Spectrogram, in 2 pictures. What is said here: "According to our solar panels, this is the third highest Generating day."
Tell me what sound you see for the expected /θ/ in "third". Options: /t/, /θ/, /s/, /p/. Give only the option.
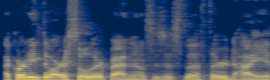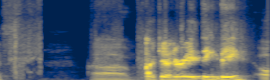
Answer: /θ/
